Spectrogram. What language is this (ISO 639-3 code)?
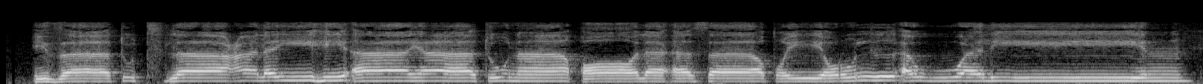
ara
